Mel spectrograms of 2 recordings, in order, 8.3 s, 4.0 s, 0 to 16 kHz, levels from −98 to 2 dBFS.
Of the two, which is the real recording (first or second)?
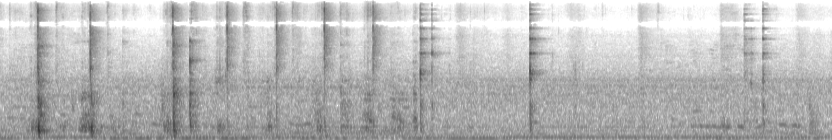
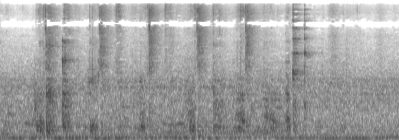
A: first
